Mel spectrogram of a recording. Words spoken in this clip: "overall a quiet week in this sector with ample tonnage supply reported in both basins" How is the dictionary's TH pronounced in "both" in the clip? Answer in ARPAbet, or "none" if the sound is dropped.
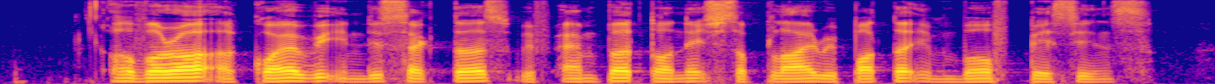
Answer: F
